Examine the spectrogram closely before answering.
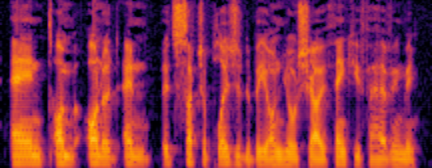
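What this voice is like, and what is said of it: Australian accent. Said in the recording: “by my accent, people will recognize... I'm from Melbourne in Australia”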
